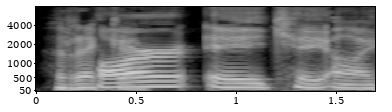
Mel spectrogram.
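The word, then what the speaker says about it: rakı: R A K I, raki.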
